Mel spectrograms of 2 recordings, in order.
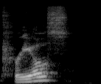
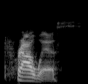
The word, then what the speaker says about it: Prois: But when it came to upland hunting, there was pretty much, what is that, Prios? – I believe it's pronounced Prowess. – Prowess? – You think about that sounds it's spelled P-R-O-I-S, but correct.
